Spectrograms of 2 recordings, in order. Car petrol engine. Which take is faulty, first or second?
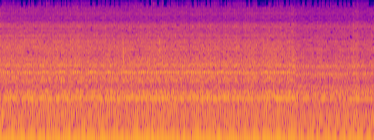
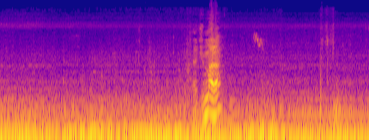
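second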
